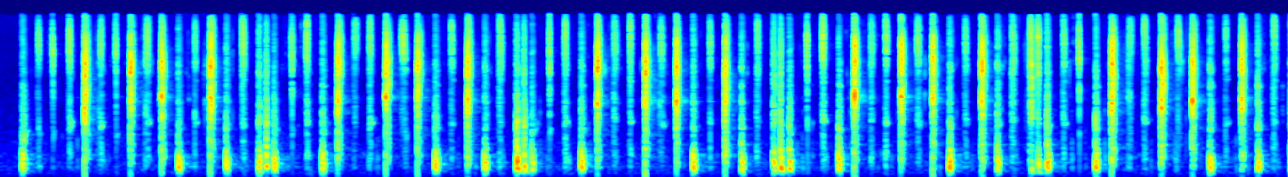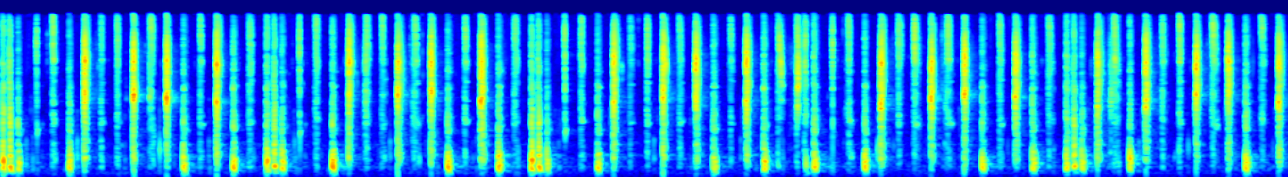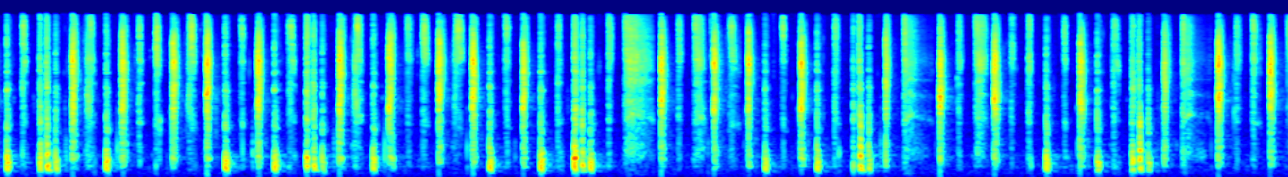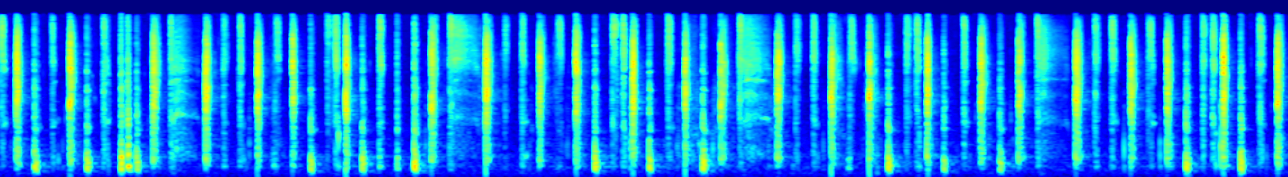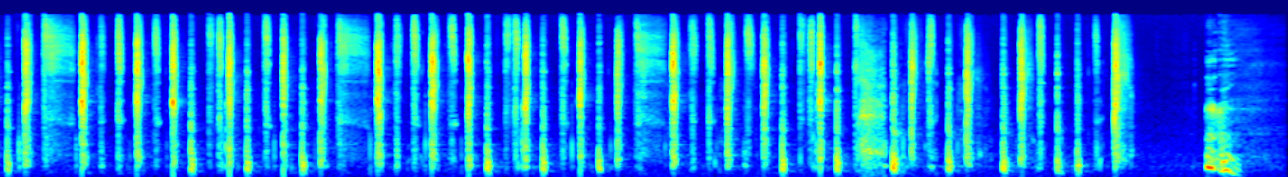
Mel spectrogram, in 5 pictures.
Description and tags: Fastbeat style, or whatever you want to call it. A beatboxing beat - all done with my vocals, no processing.
vocals, Percussion, shotgun, beatboxing, beat, beats, percussive-hit, drums, detroit, drum, hip-hop, fast, male, stereo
